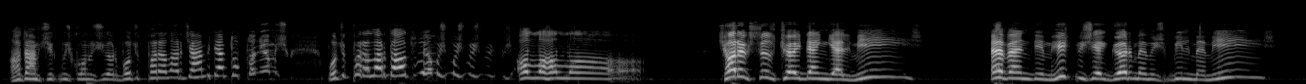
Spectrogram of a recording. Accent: Istanbul, Turkey; Ben çarşambada doğdum, büyüdüm. Böyle bir şey görmedim.

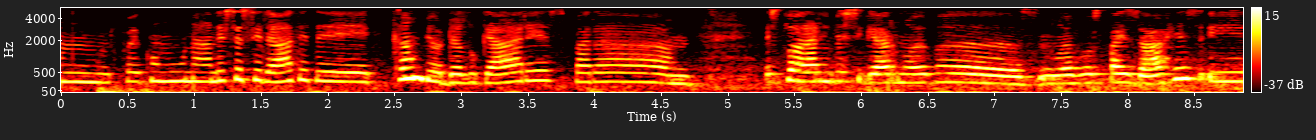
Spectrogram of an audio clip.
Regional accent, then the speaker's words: Brazil; Spanish is a second language; Soy de Brasil.

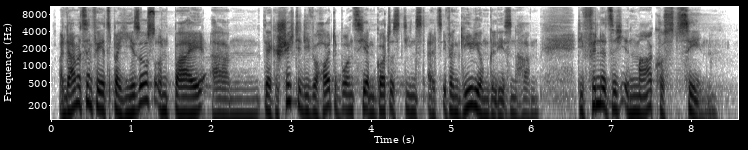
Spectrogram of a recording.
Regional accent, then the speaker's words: Hamburg, Germany; ist so eine Gewissheit, die mir als Hamburger leider in den letzten Jahren abhanden gekommen ist

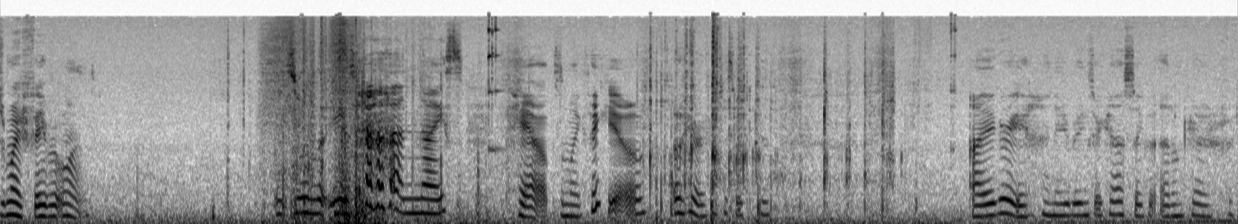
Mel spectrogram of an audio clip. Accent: California, United States; keep in mind, I am from the Bay Area, so a lot of the shit I'm saying is actually pretty standard.

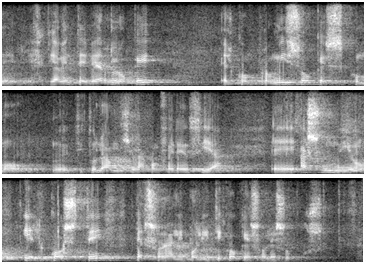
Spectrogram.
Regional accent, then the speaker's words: Salamanca, Castile and León, Spain; yo acabé la carrera de historia en Salamanca, que es de donde yo soy

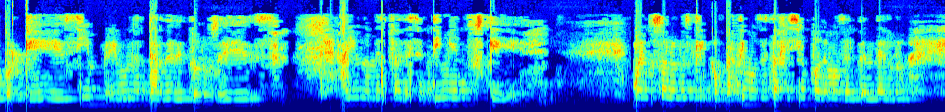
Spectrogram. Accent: Riobamba, Chimborazo, Ecuador; por aquí, por mi tierra, porque serán bienvenidos

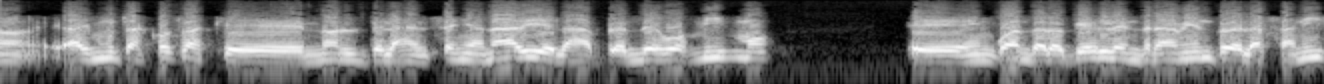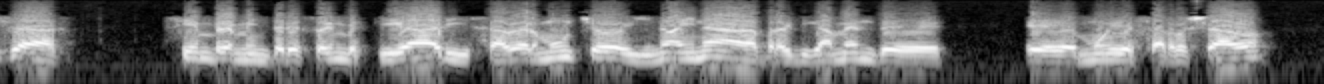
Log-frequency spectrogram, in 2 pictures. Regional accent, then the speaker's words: San Jorge, Santa Fe, Argentina; also born or lived in Rosario; nosotros en el año 88, cuando nosotros nacimos en Rosario, después nos fuimos a San Jorge en el 88

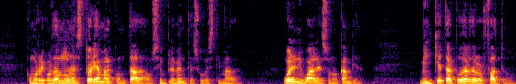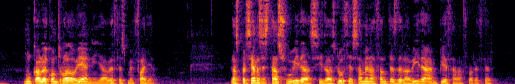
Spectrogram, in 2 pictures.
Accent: Madrid, Community of Madrid, Spain; Mi ciudad es Madrid, mi pueblo es Madrid, aunque yo me siento más asturiano y almeriense que madrileño.

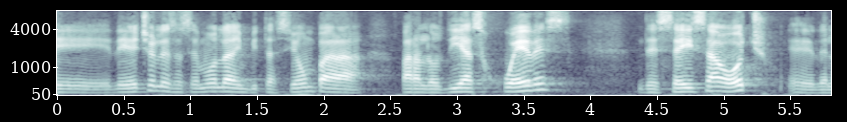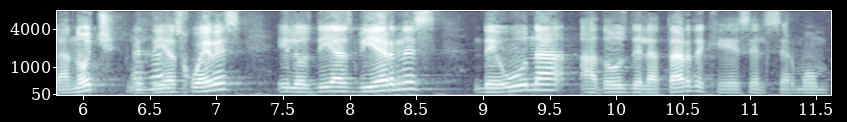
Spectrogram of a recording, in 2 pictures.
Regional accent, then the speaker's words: Guatemala; Y nosotros como guatemaltecos damos ese mensaje a todas las personas que vienen de afuera.

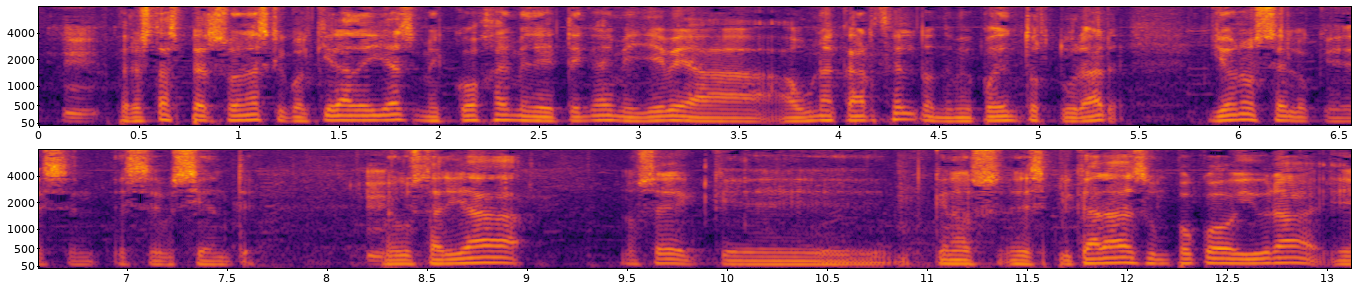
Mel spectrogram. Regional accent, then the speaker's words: Barcelona, Catalonia, Spain; born there; yo nací aquí en Barcelona y tengo DNI.

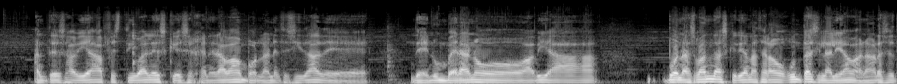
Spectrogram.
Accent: Barakaldo, Basque Country, Spain; eres de Baracaldo como yo y vives de Leioa

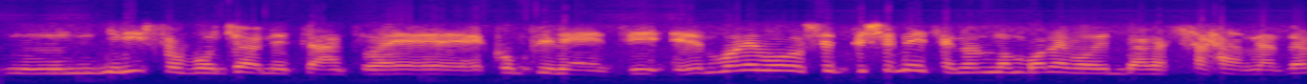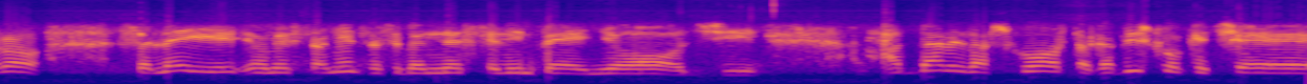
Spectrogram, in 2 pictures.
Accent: Sicily, Italy; E io da siciliano dico

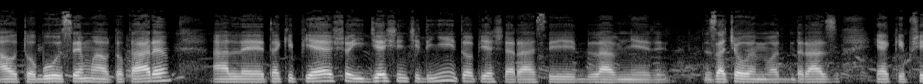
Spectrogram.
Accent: Tanzania; Polish is a second language; pochodzę z Tanzanii

